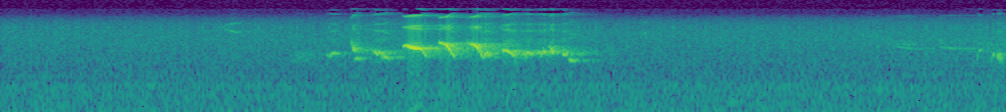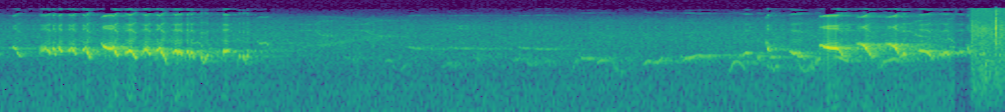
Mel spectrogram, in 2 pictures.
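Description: A songbird singing three short phrases of rapid, high chirping notes a few seconds apart, over a faint steady background hiss.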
